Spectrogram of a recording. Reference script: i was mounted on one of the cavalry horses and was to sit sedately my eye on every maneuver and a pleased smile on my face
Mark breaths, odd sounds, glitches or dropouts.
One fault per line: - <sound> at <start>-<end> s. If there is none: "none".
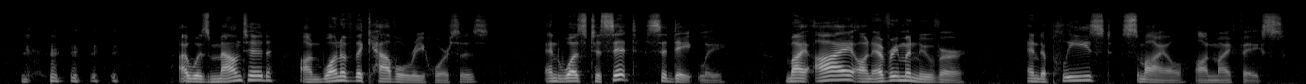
- laugh at 0.2-1.2 s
